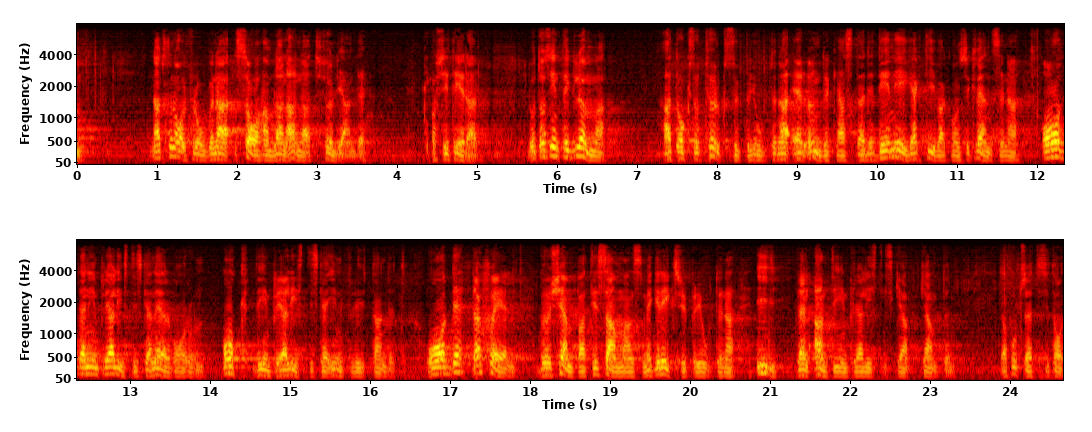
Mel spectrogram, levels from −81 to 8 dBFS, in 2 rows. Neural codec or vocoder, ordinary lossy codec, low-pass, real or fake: vocoder, 24 kHz, 100 mel bands, Vocos; none; 7.2 kHz; fake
